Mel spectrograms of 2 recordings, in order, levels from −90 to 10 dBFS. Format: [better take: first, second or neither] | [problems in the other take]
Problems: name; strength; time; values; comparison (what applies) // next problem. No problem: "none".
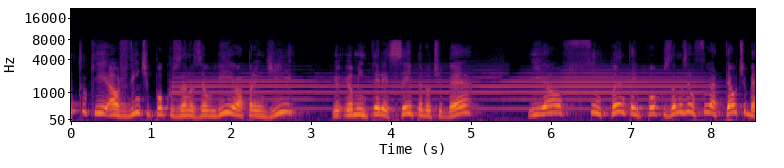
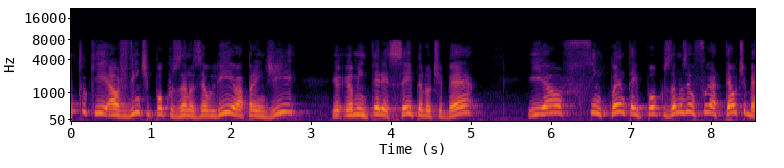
second | background sound (Trumpet); 18 dB below the speech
